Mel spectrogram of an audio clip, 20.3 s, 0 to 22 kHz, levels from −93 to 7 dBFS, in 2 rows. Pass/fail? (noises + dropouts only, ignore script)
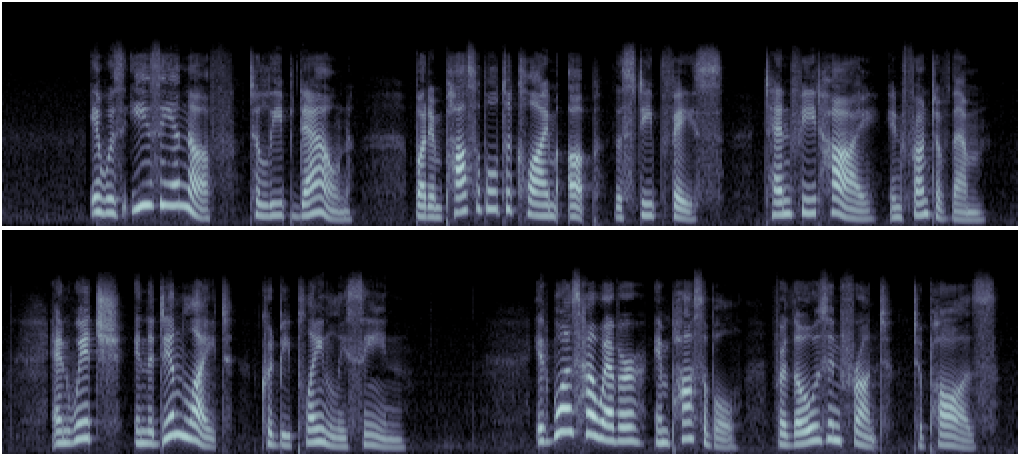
pass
